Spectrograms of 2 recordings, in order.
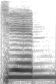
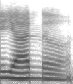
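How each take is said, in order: First: The name begins with a J sound. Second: The name begins with a Y sound. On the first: The speaker calls it wrong. "tapi dibacanya bukan Jen ya" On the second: The speaker calls it right. "namanya Yane"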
